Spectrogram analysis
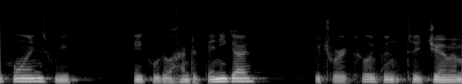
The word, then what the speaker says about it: Pfennige: So we have the marker coins with equal to 100 Pfennige, which were equivalent to German marks at the time.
